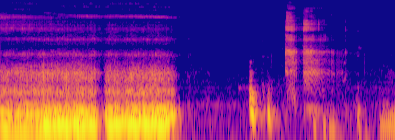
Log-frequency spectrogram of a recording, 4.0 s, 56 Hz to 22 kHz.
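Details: Female Doberman named Rich, born June 2018, snoring loudly while asleep at night: two deep rumbling low-pitched snores lasting about a second each, then a pause with faint soft snuffles and a brief higher rustle.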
